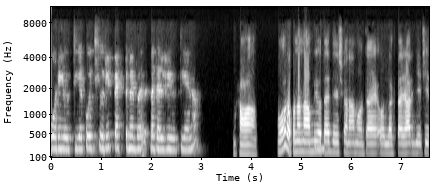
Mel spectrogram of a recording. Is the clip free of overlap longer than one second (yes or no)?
yes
